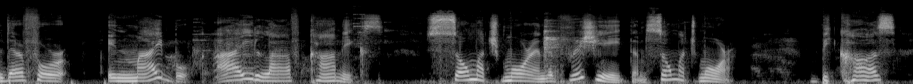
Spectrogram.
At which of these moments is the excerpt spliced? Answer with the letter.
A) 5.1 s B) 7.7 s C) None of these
C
